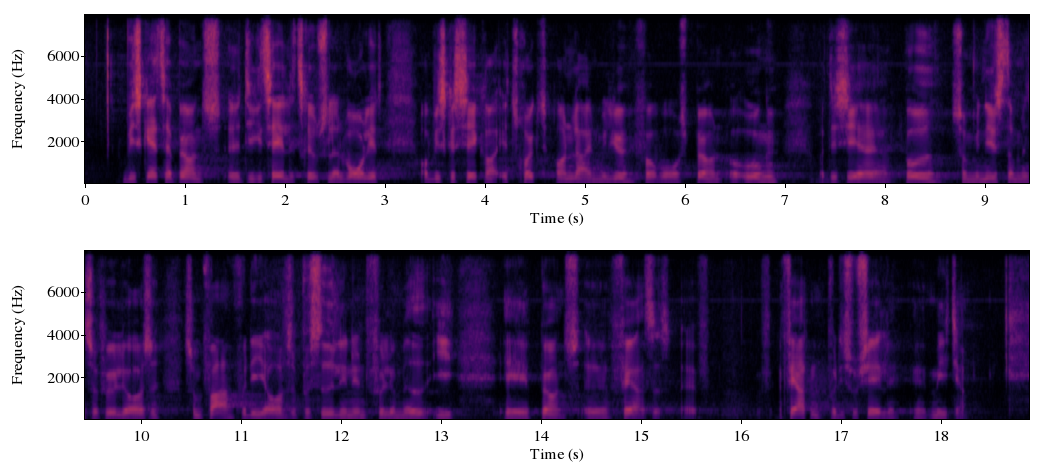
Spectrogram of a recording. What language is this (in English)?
Danish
